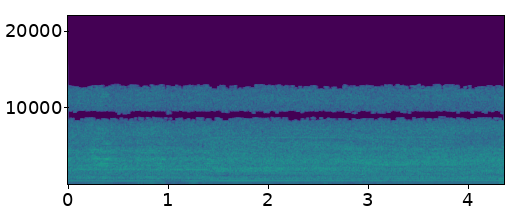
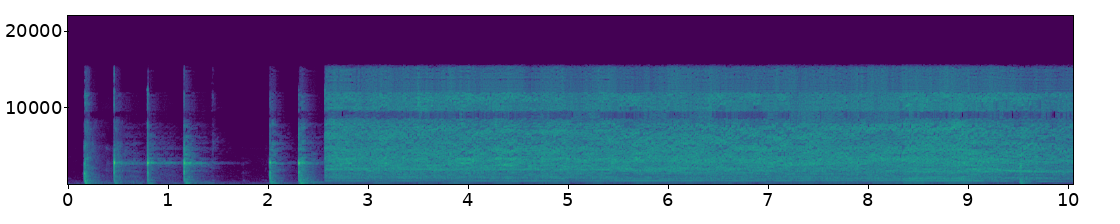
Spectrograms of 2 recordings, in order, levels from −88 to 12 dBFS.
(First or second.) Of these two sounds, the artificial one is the second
